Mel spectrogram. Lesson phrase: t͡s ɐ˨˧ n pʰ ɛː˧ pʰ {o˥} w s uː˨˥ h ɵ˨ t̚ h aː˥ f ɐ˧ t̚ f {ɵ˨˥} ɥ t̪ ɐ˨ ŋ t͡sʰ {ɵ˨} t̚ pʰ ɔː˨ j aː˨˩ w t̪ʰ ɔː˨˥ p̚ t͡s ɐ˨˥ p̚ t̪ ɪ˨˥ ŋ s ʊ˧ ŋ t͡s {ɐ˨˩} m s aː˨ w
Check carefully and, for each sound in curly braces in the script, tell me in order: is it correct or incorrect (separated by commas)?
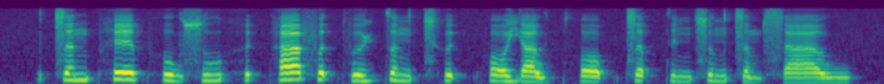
incorrect, correct, incorrect, correct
